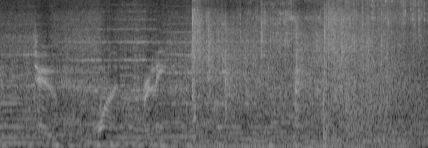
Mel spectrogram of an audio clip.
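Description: Airbag-cushioned Boeing Starliner test capsule dropping onto dirt: a single sharp thud about three seconds in, followed by a couple of seconds of rushing, scraping noise as it settles. Background music with low sustained tones runs under it.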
